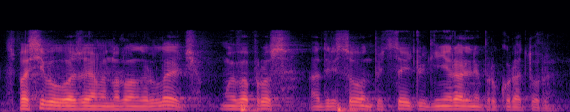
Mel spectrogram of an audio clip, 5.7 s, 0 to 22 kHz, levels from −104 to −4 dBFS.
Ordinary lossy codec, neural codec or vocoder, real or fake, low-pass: none; none; real; 7.2 kHz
